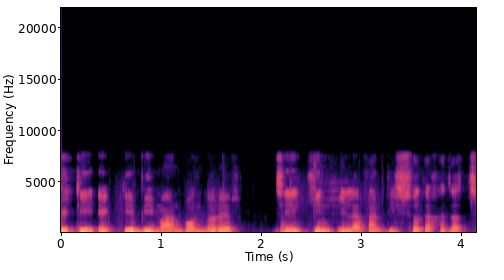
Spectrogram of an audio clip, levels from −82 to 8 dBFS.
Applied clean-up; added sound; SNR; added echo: neural separator model SepFormer DNS4.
